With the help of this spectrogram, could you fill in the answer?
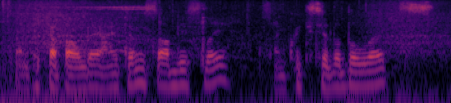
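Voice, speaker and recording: Dark, mellow tone with vocal fry, ordinary pitch variation and a fairly quick pace. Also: man. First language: not English. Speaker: gaming YouTuber. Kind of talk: let's play gameplay commentary. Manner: hesitant, many filler uhs.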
